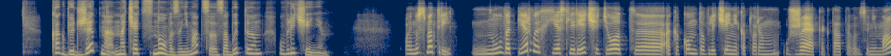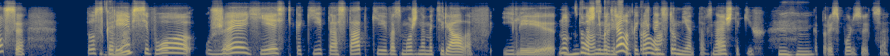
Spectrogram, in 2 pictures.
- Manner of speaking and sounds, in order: none
- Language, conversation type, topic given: Russian, podcast, Как бюджетно снова начать заниматься забытым увлечением?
